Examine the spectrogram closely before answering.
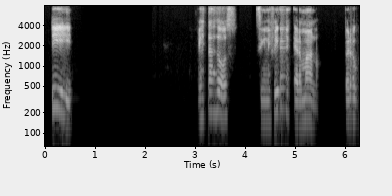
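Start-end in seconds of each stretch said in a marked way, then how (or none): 0.1-0.6 "ti" pitched high, then falling; pronunciation model. Shown as a demonstration. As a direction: model "ti" raised and falling for students. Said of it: "Tenemos la segunda que es".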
